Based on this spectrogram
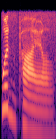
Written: woodpile

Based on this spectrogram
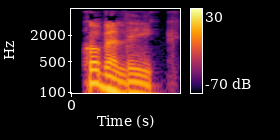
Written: kubelik

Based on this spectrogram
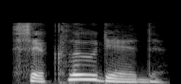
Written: secluded

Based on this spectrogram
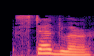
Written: staedtler

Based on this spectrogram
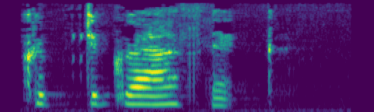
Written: cryptographic

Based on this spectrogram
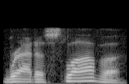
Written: Bratislava

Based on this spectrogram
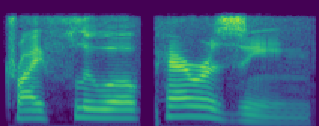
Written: trifluoperazine

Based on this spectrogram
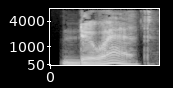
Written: duettist

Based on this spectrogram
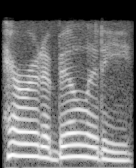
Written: heritability

